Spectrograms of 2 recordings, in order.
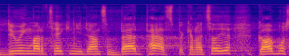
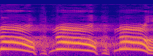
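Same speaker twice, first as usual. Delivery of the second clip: put-on very high, shrill, loud little-girl tantrum; 5 dB louder than usual. Speaker acting out a little girl who finally got upset: imitating an upset little girl. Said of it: "she finally got all upset".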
